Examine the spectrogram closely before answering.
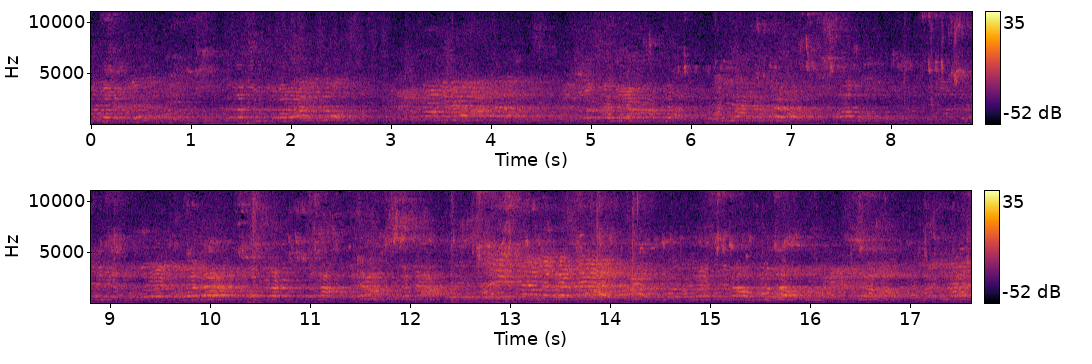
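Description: A crowd murmurs and cheers in a large echoing hall.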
